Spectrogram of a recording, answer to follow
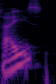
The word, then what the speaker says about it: Hayes: I presume it's Hayes. It's spelt like it would be pronounced Hayes.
